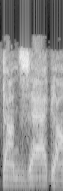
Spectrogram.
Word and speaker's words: Gonzaga: I already had somebody email me, said I pronounced it wrong. Who cares? It's Gonzaga, I'm told. Okay, fine. Gonzaga.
